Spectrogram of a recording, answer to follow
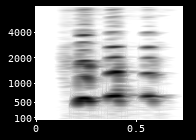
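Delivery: sudden high laugh; burst of laughter. Real, not acted. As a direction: break into a high squeal of laughter. Laughing at own joke.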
